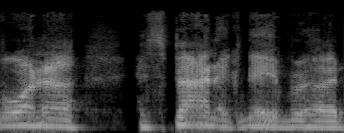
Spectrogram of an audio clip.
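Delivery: rough, creaky, raspy, low-key delivery. Retelling a scene from the reality show: imitating Steven Seagal. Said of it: "he's like, he's like".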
